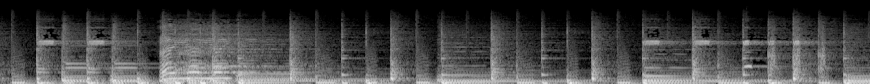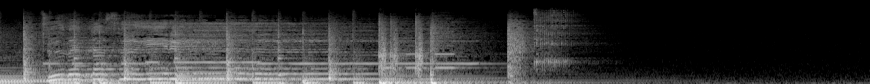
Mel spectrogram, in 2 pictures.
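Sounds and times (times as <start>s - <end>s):
karaoke singing: 0.0s - 5.5s, 6.4s - 13.6s.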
